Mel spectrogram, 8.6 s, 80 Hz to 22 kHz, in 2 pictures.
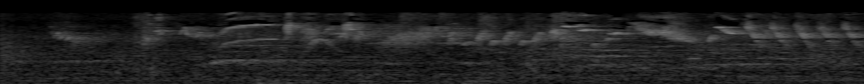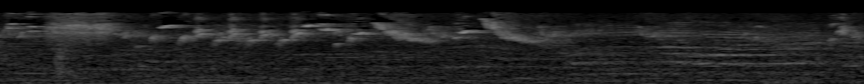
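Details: Continuous goldfinch song from a breeding male bird in Antalya, 2018: a busy, jangling stream of high chirps, trills and sliding notes that runs without pause over faint background noise.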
